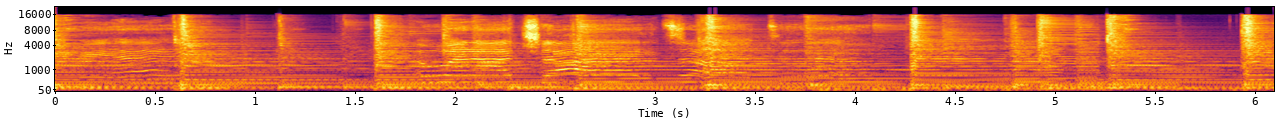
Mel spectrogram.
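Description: Two acoustic guitars strummed in a steady rhythm, with a woman singing over them with vibrato.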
